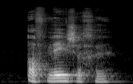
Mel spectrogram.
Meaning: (adjective) inflection of afwezig: 1. masculine/feminine singular attributive 2. definite neuter singular attributive 3. plural attributive; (noun) absent one
- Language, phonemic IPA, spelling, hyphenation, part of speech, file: Dutch, /ˌɑfˈʋeː.zə.ɣə/, afwezige, af‧we‧zi‧ge, adjective / noun, Nl-afwezige.ogg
